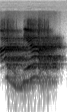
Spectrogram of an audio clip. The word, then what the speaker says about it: अद्य: तो अब आपको उच्चारण समझ में आएगा, इसका उच्चारण किस तरह से करेंगे सोनू? अग या क्या होगा? अज्ञ अज्ञ हाँ, घ नहीं है, द है, द, अद्य। अद्य बिल्कुल सही, अभी आपने सही कहा।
